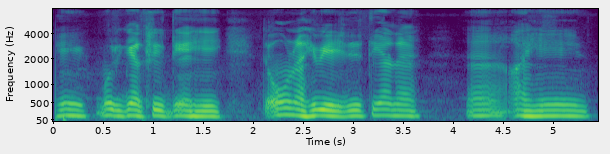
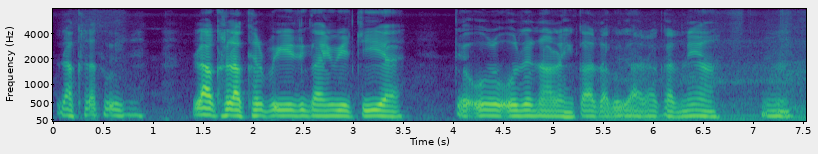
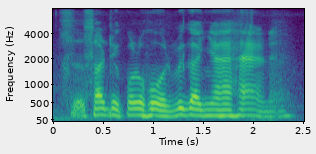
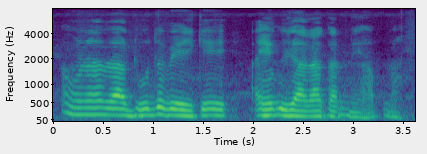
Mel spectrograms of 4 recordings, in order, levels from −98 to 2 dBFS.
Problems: continuous background conversations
